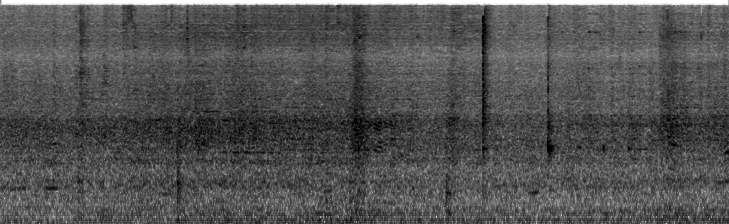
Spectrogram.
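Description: Padma Express intercity train between Rajshahi and Dhaka passing straight through a station without stopping, a steady loud rumble of rolling wagons with faint clickety-clack and brief higher squeals over the full span.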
